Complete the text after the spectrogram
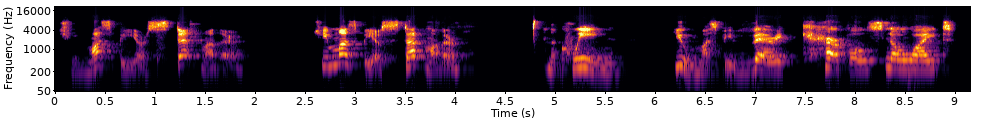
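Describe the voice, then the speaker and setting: A woman's voice: fairly high pitch, slow pace, a bit bright. Woman doing fretful little storybook dwarves. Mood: warning. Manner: fretful, exclaiming. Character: fussing, kind-hearted little dwarves. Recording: dull lo-fi recording.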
